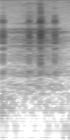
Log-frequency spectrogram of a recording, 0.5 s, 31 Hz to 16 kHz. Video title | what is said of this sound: XRAY Tech Tips - Setting Gear Mesh on XB8 | that little knock there you hear that knock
